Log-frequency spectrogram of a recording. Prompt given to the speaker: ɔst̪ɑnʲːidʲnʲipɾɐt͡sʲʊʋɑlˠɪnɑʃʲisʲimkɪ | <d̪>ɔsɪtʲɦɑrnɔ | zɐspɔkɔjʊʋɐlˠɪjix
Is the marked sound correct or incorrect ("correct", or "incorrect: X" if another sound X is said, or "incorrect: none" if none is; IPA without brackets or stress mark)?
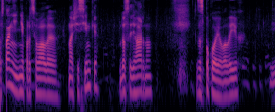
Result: correct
